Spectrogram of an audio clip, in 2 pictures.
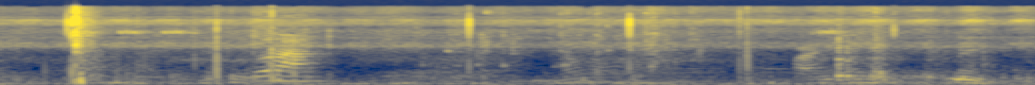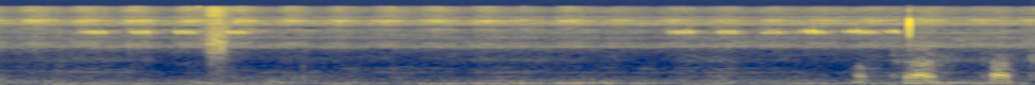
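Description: Crickets chirping in short pulse trains that recur several times, under faint low talk, with two sharp clicks, one near the start and one about six seconds in.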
